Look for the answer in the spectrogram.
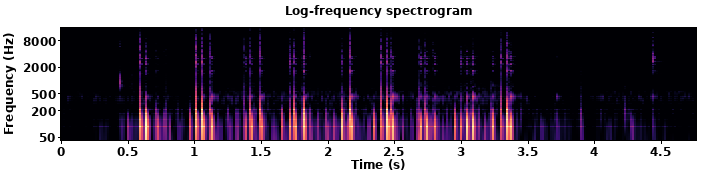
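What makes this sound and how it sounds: A small cylindrical metal coffee tin with a lid, held in one hand, is tapped on the lid and side with fingernails. Quick, dull taps come in an uneven run, each with a low thud and a bright metallic tick that dies away almost at once. The tapping fades to a few faint ticks at the end.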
